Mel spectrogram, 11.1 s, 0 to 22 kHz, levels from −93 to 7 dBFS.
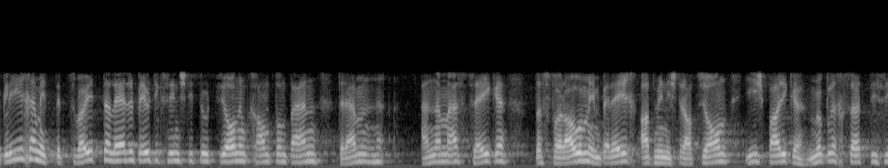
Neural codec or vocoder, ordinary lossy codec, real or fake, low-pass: vocoder, 44.1 kHz, 128 mel bands every 512 samples, BigVGAN v2; none; fake; 3.6 kHz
